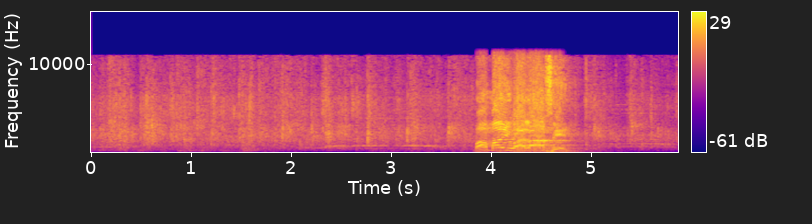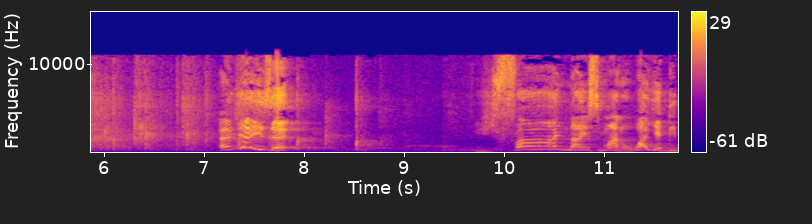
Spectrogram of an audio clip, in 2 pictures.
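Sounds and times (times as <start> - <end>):
audience clapping: 0.0 - 9.0
speech: 3.8 - 4.9, 7.6 - 7.9, 10.1 - 11.7.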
